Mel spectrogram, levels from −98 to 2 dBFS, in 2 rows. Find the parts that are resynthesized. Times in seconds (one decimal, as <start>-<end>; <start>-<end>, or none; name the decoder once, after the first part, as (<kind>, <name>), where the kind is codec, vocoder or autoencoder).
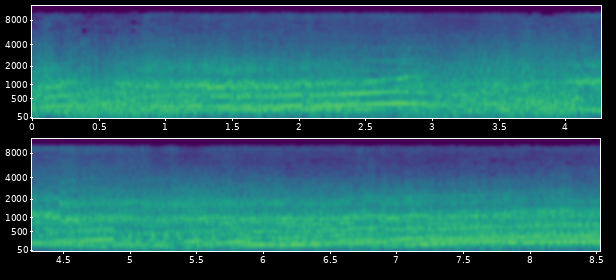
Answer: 2.4-3.7 (autoencoder, DAC-VAE); 4.8-6.1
